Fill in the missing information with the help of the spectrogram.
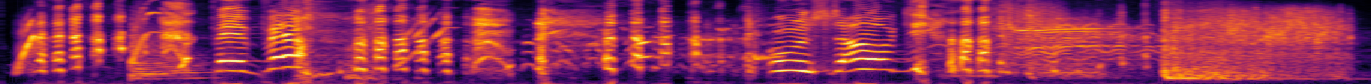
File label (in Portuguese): spot web radio risos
